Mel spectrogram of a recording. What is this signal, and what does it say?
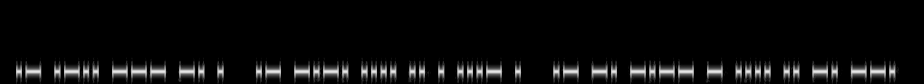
Morse code, heard as a keyed tone, about 25 wpm, 600 Hz. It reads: ALONE ACHIEVE ANYTHING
